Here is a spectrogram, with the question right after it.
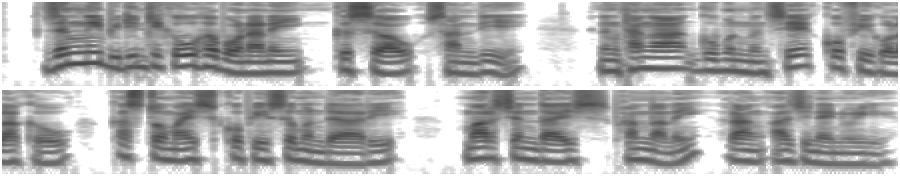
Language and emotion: Bodo, neutral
